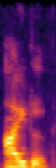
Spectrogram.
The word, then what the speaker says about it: idle: is ID L that's idle so the pronunciation of both are same but the meanings are completely different okay now we're going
